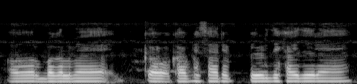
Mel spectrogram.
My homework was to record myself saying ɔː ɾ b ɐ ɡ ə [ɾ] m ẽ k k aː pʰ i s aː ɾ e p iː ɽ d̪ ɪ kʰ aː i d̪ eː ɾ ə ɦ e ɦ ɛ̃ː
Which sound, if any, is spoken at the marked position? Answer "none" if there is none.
l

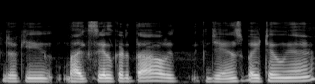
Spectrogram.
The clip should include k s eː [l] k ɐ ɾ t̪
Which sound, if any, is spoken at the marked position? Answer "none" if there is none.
l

